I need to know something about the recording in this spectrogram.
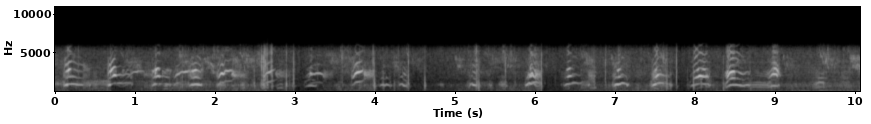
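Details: Abandoned puppies left in a box by their owner whine together: many short, high, curved whimpers and squeaks overlapping in quick irregular bursts, with faint knocks and rustling between calls.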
